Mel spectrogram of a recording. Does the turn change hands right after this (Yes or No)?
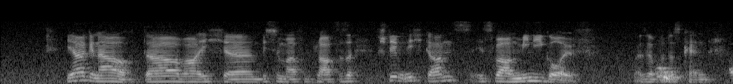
Yes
